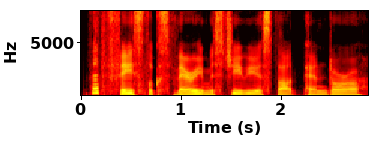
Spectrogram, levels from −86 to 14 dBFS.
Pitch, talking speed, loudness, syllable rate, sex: 170 Hz, 145 wpm, -19 LUFS, 4.2 syllables/s, female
